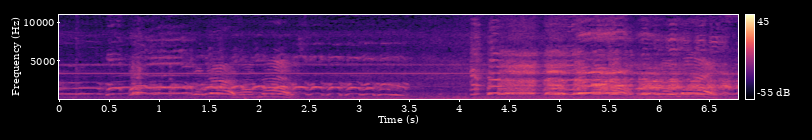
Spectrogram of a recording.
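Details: Kokok Balenggek roosters training together in Ampang Kualo, Solok, West Sumatra: a string of arched, bouncing crow syllables, then louder overlapping crows from several birds with a few sharp knocks.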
